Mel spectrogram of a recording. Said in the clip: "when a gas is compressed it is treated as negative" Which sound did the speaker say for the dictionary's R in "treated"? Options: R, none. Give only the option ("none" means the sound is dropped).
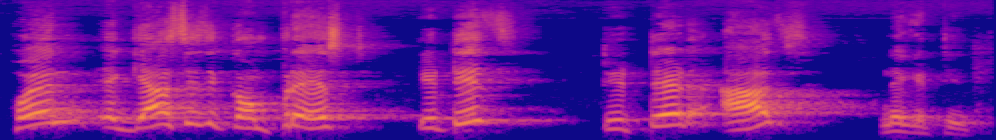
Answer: R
